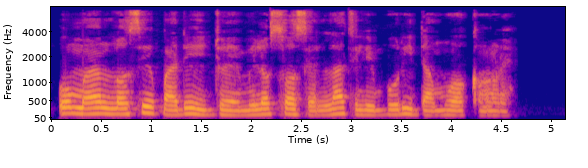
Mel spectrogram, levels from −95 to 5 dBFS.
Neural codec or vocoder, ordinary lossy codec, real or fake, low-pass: none; AAC, 32 kbps; real; 7.2 kHz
